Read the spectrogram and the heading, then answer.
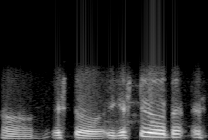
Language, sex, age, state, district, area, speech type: Kannada, male, 18-30, Karnataka, Uttara Kannada, rural, conversation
